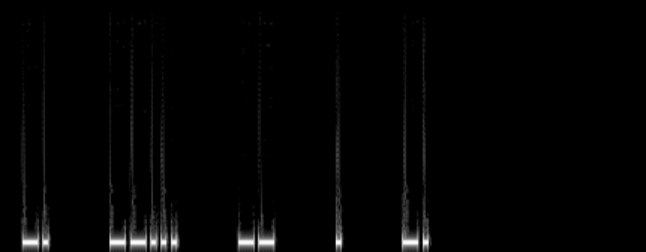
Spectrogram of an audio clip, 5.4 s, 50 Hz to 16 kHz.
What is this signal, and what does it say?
Morse code, heard as a keyed tone, about 28 wpm, spaced as for 13 wpm, 700 Hz. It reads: N7MEN
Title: USA Call Signs - 5 Characters - 4x Character Spacing - 28wpm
